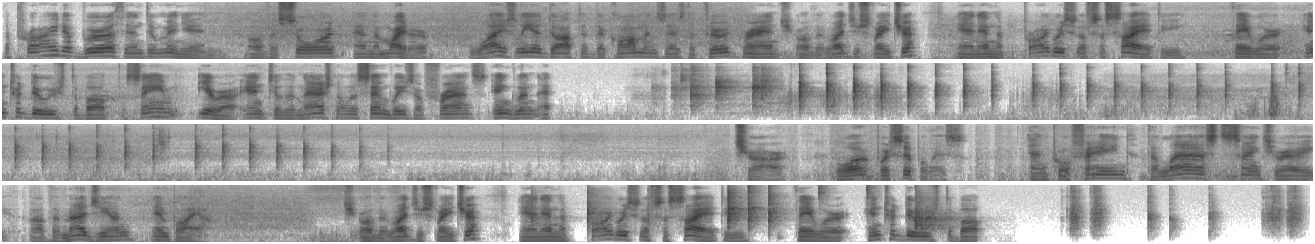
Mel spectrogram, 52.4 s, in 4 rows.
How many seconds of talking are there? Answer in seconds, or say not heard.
33 s.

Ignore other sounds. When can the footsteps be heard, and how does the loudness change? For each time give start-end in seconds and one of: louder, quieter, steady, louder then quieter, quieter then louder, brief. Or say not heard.
not heard.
